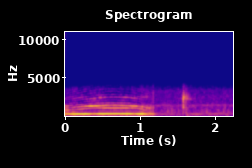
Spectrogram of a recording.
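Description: A person imitating a cow's moo: one long call whose pitch rises slightly and then falls, ending a little over a second in.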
